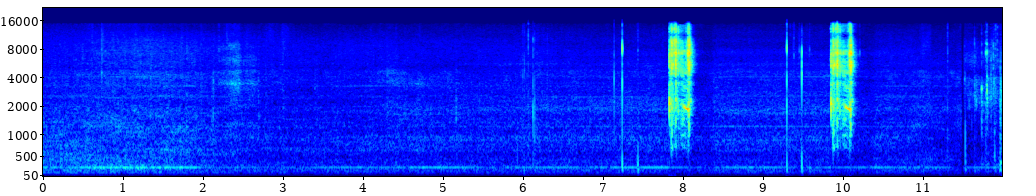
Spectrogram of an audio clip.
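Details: Quiet indoor room tone with a low steady hum, a few faint clicks and two short bursts of broadband noise near the end, with no animal calls.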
